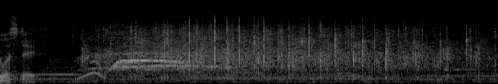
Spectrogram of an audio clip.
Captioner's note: audience applauds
